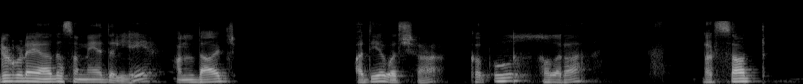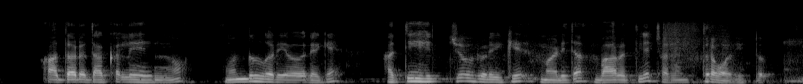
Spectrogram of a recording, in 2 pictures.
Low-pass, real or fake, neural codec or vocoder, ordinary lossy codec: none; fake; codec, 16 kHz, 1 kbps, X-Codec, HuBERT features, trained on general audio; none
